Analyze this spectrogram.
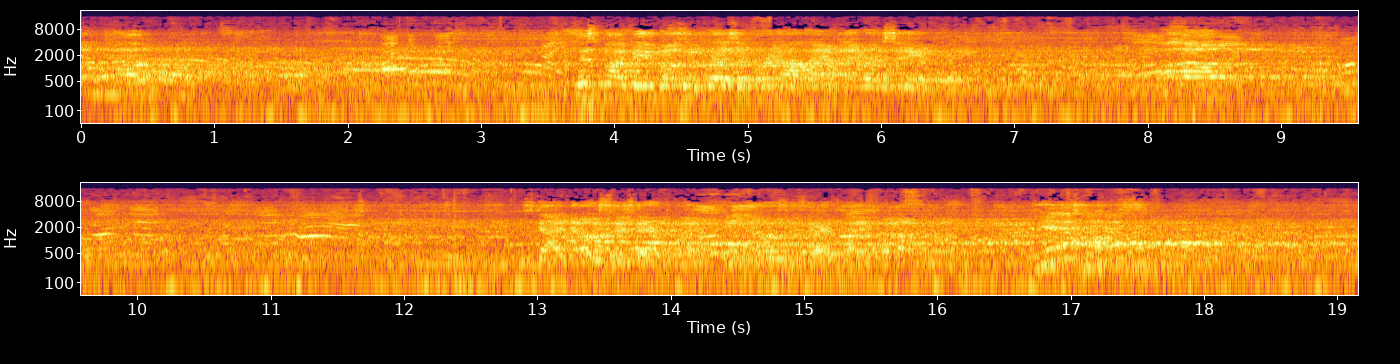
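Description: A crowd chatters and cheers outdoors at a distance.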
